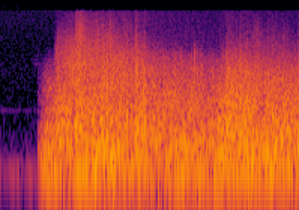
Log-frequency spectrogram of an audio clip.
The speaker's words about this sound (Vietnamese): Cùng lúc đó một tia chớp lóe sáng, tiếng sấm rung động cả khu rừng, như là tiếng cười của ông trời cao đang trêu ngươi vậy.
